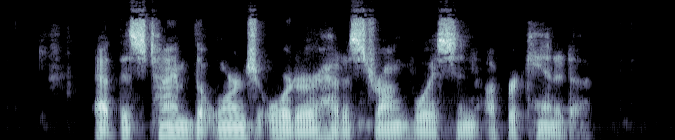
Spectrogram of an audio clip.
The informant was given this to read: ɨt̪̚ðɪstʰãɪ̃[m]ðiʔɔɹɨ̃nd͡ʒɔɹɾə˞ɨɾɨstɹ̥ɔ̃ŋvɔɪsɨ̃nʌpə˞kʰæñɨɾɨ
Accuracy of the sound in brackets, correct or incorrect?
correct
